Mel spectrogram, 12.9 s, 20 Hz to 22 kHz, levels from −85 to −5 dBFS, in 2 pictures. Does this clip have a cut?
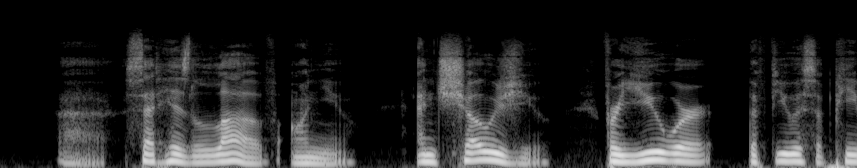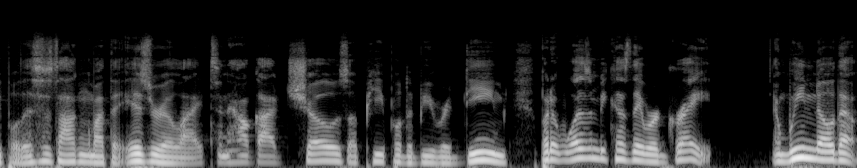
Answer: no; 0 cuts

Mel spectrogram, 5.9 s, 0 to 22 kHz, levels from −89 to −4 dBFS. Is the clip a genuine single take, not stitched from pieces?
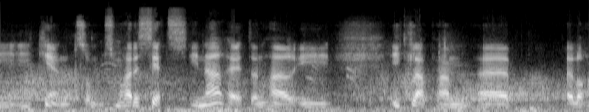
yes; 0 cuts

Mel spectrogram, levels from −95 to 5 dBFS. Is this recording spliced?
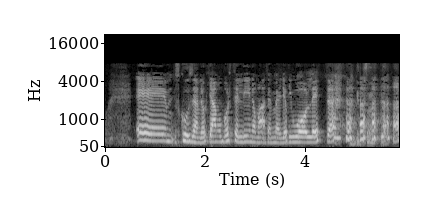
yes; 4 cuts; at 1.4 s, 1.9 s, 3.2 s, 3.7 s

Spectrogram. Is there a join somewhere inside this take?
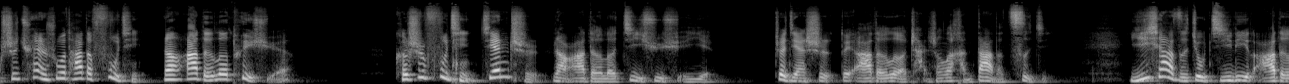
no; 0 cuts

